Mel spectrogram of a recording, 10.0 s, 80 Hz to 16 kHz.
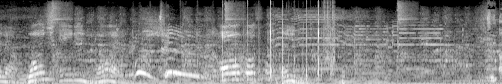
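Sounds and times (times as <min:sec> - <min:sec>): voices: 0:00.0 - 0:06.8
music over loudspeakers: 0:00.0 - 0:10.0
sharp percussive hits: 0:04.5 - 0:06.8.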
